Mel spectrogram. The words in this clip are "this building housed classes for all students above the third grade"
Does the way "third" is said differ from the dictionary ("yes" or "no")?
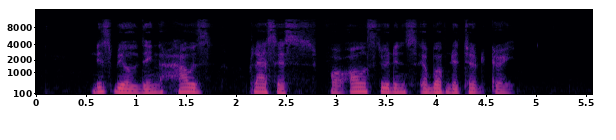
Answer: yes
